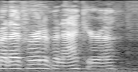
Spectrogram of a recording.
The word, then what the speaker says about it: Acura: Is it an Acura or an Asura? – Mm. It's A C U R A. It's a vehicle. – Acura? – Acura. Wow, I fucked up hard.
